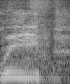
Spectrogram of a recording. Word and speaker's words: Reep: One is pronounced Heffron, but spelled Heffron. The other one is Reep, spelled Reep. We got a big show.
